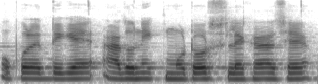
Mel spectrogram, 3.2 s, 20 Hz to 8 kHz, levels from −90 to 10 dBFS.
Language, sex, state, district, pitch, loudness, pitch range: Bengali, male, Tripura, West Tripura, 155 Hz, -15 LUFS, 155-160 Hz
